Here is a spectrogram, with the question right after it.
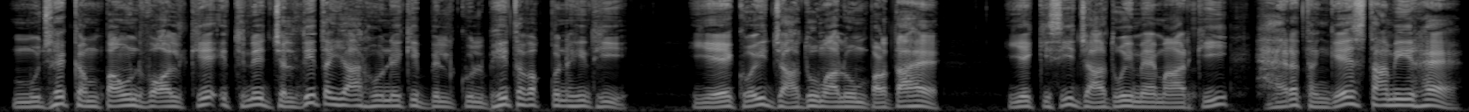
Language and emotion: Urdu, surprised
